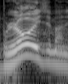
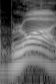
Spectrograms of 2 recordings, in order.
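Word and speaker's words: Bloy: 그 다음 두 번째는 레옹 블로아, 영어로는 블로이지만 이게 블라는 사람이니까 블로아 이렇게 읽어야 맞습니다.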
